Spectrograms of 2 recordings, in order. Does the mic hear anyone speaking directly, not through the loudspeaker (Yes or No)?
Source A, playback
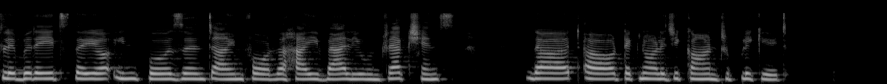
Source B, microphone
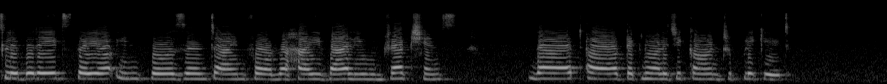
No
